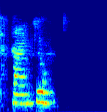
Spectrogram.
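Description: A young girl speaks clearly and with animation, close by.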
